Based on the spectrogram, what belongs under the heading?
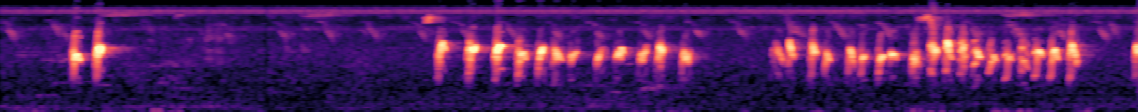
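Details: Young yellow-vented bulbul call, used as a lure to get other bulbuls calling. It gives rapid runs of short, chirpy notes, about six per second, in two bursts after a brief opening pair.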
